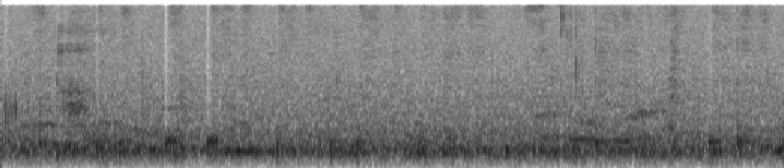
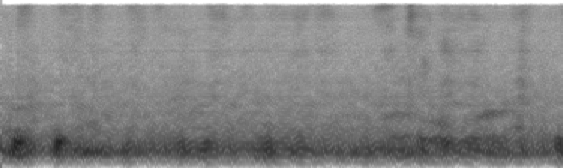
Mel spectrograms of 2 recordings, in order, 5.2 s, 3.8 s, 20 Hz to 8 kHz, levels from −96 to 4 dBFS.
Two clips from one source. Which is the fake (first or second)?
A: second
